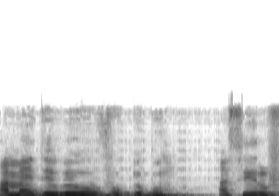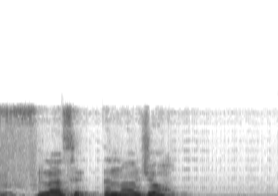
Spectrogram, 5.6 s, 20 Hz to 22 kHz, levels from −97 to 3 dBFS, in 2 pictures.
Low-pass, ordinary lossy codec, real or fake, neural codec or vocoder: 9.9 kHz; Opus, 32 kbps; real; none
